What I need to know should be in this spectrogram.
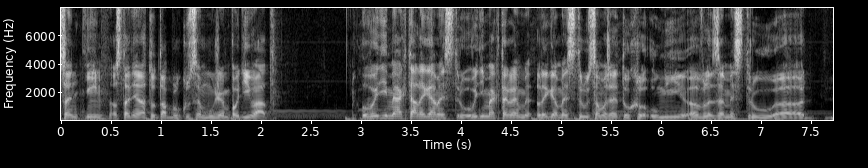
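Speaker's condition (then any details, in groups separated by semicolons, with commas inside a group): No condition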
